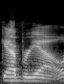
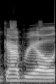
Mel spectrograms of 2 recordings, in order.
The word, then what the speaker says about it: Gabriel: you this is Archangel Gabrielle and so this could be having to do with writing cuz Archangel Gabrielle is the or Gabriel depending on how you say it but Archangel Gabriel is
